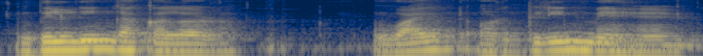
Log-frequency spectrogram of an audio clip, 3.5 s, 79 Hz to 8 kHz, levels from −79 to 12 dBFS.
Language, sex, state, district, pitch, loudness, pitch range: Hindi, male, Sikkim, Gangtok, 125 Hz, -14 LUFS, 110-140 Hz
